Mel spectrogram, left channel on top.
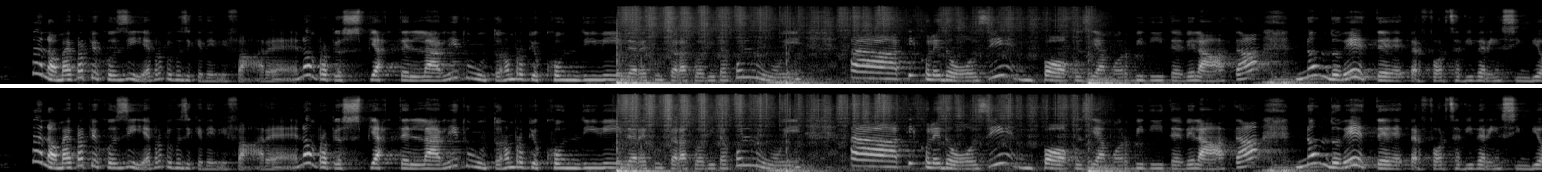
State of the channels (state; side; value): normal; both; correlation 0.86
